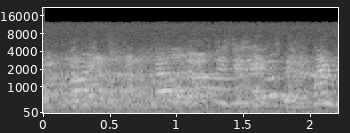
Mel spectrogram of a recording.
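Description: A man's voice talking throughout, with no other sound standing out.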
